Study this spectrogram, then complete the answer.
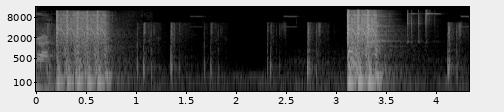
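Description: Footsteps tap on hard ground at a steady walking pace.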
